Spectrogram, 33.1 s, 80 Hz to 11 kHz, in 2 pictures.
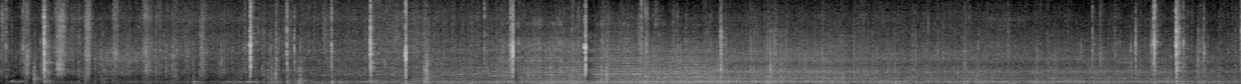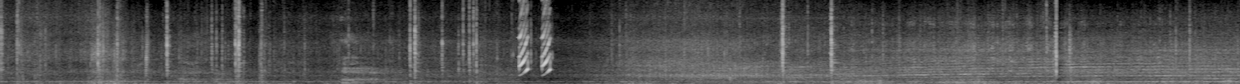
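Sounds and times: e-bike riding rumble: 0.0s - 33.0s.

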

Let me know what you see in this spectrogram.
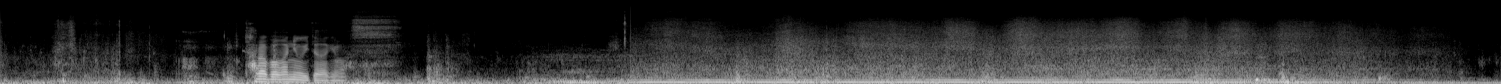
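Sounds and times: outboard motor droning: 0.0s - 15.0s
water washing along hull: 0.0s - 15.0s
wind buffeting microphone: 4.0s - 15.0s.

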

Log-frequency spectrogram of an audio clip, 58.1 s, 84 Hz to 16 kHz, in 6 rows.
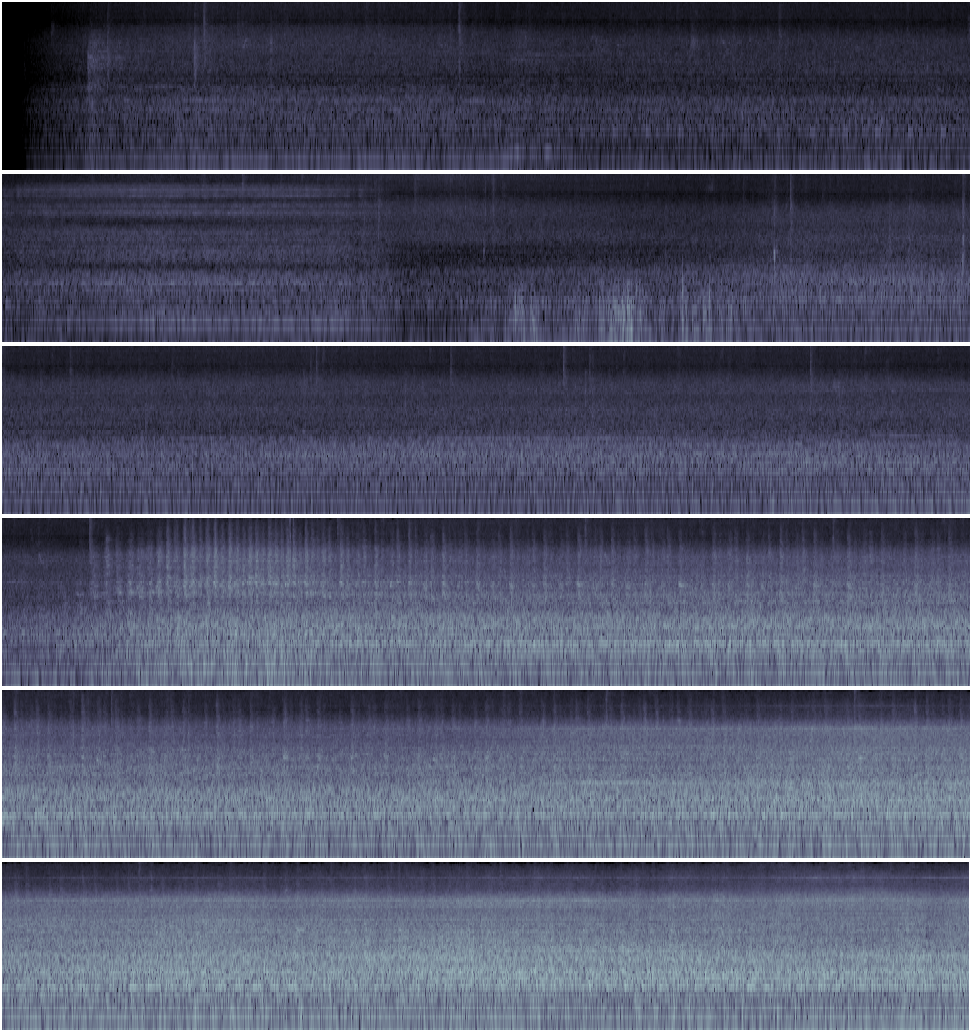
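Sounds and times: locomotive engine hum: 0.3s - 58.0s
wagons clattering over rail joints: 29.3s - 58.0s.

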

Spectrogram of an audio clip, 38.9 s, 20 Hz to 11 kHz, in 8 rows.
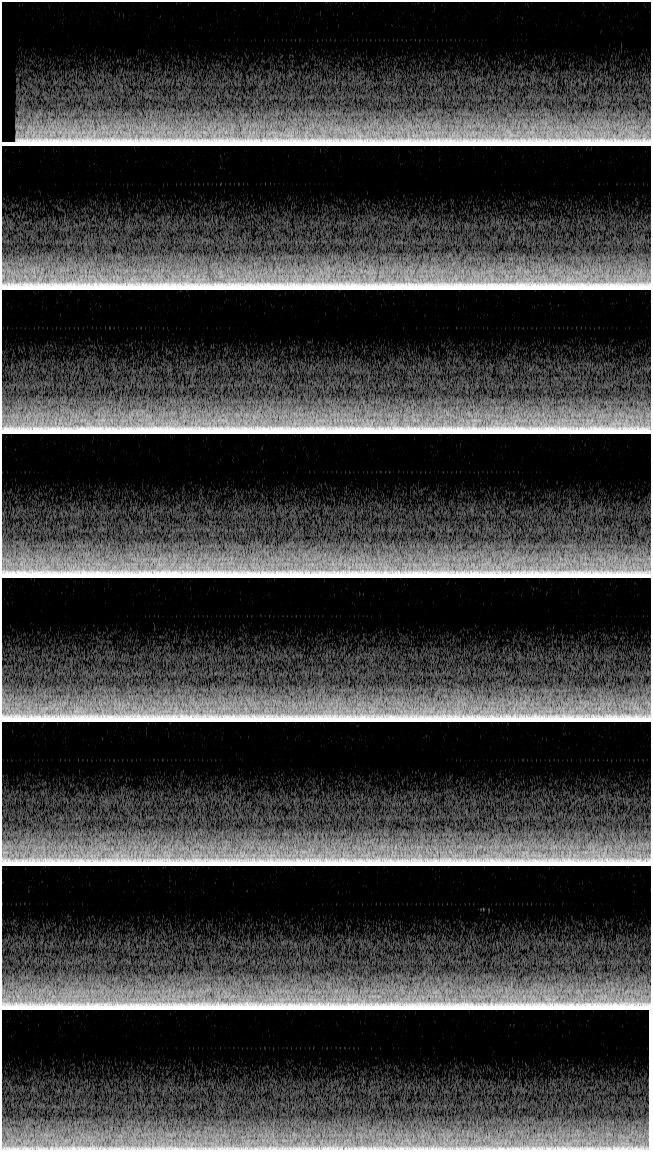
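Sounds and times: low mechanical hum: 0.1s - 38.9s.

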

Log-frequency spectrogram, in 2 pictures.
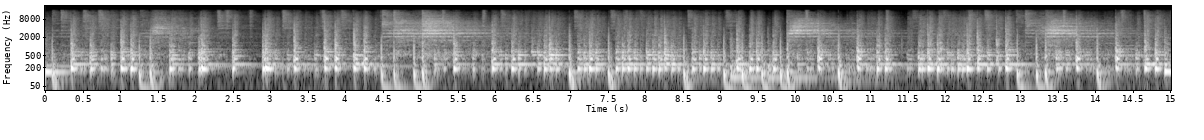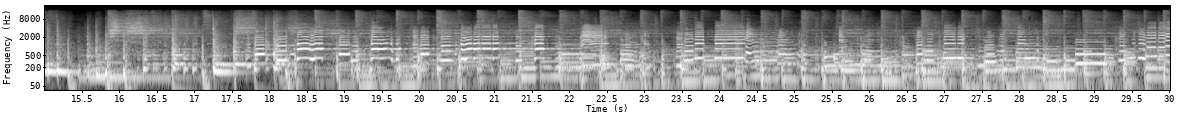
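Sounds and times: cymbals: 0.0s - 30.0s
snare drum: 0.0s - 30.0s
bass drum: 8.5s - 11.1s, 15.0s - 30.0s
jazz from vinyl record: 16.4s - 30.0s
bass line: 17.7s - 30.0s.

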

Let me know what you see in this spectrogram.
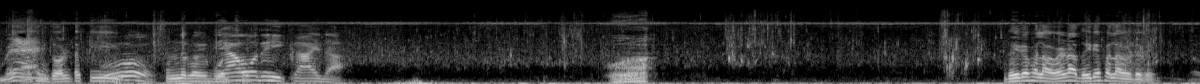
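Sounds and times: water trickling in a creek: 0.0s - 12.0s.

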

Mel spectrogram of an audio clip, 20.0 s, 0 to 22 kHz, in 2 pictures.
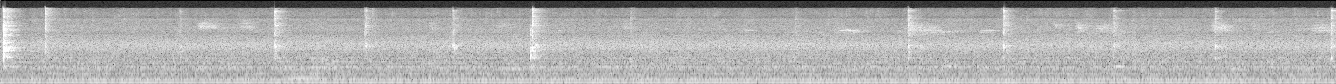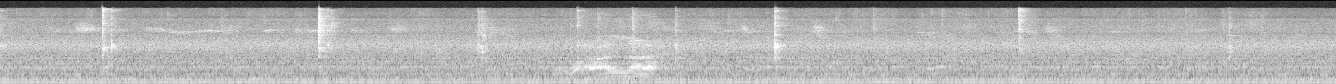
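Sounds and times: induction hob humming: 0.0s - 20.0s
light sharp ticks: 6.8s - 8.5s, 9.9s - 11.0s.

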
